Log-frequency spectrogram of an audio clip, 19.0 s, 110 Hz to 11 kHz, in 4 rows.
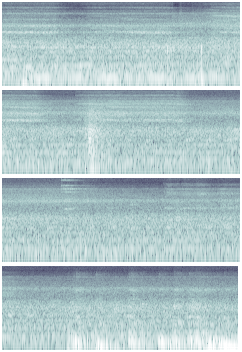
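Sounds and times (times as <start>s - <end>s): lathe cutting noise: 0.0s - 9.2s
metal lathe humming and whining: 0.0s - 15.0s.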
